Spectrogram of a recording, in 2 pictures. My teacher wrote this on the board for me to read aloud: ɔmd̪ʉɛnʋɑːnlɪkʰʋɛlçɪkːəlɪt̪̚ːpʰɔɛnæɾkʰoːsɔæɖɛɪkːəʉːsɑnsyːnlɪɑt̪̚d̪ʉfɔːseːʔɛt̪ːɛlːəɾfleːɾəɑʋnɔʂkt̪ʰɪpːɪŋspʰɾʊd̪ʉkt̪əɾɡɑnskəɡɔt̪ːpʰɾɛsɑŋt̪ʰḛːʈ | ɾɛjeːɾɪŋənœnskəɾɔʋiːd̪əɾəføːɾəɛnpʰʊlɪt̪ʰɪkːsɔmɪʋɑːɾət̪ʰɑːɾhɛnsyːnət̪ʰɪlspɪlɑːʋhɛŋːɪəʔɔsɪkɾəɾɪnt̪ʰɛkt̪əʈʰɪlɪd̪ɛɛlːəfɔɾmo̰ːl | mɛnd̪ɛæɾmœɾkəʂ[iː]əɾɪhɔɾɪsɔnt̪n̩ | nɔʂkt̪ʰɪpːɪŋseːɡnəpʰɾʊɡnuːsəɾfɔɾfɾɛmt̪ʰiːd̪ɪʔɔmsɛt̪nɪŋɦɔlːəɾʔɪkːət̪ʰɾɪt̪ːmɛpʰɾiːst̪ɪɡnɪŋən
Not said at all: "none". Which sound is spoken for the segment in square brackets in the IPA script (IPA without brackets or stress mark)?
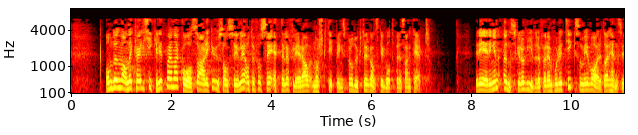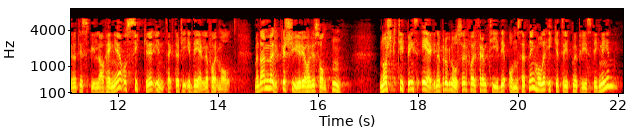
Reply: yː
